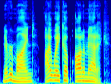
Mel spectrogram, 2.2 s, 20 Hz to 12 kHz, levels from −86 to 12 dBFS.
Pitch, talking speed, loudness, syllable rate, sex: 160 Hz, 160 wpm, -17 LUFS, 5.1 syllables/s, male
